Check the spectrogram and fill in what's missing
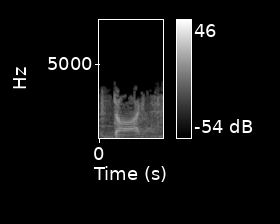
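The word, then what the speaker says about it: dog (דָּג): So, D, long A, G, dog.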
